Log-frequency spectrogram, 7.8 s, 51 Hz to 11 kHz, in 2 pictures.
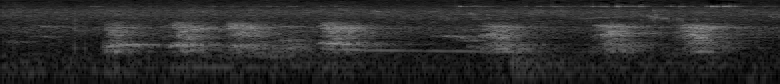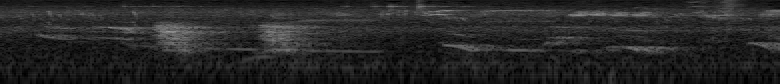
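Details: An 11-week-old female Cane Corso puppy whimpers and yelps repeatedly, short high whines coming about every half second, some drawn-out thin tones between.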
